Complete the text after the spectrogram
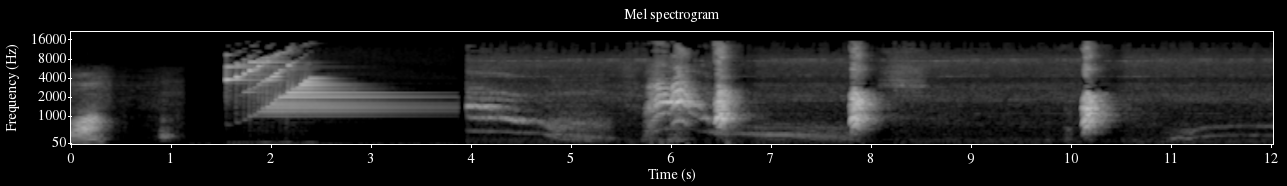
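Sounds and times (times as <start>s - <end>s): musical chime: 1.6s - 4.0s
dog barking: 6.0s - 6.8s, 7.8s - 8.2s, 10.1s - 10.5s.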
